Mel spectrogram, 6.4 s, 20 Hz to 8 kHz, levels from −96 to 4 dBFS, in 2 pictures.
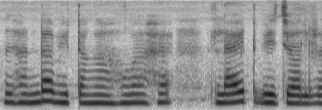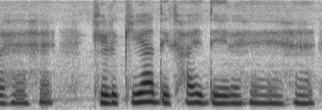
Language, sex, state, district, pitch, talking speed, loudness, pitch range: Hindi, female, Jharkhand, Palamu, 225 Hz, 140 wpm, -16 LUFS, 215-235 Hz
